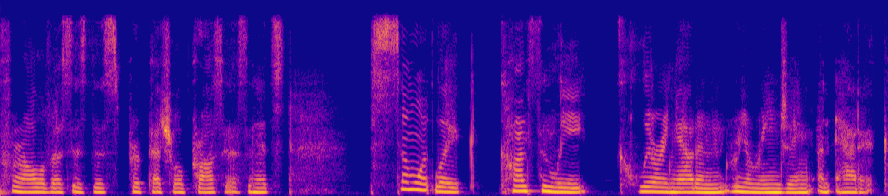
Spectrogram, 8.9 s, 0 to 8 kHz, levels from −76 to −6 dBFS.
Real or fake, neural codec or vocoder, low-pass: fake; codec, 44.1 kHz, 7.8 kbps, Pupu-Codec; 7.2 kHz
